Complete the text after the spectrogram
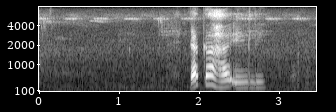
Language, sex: Southern Sotho, female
